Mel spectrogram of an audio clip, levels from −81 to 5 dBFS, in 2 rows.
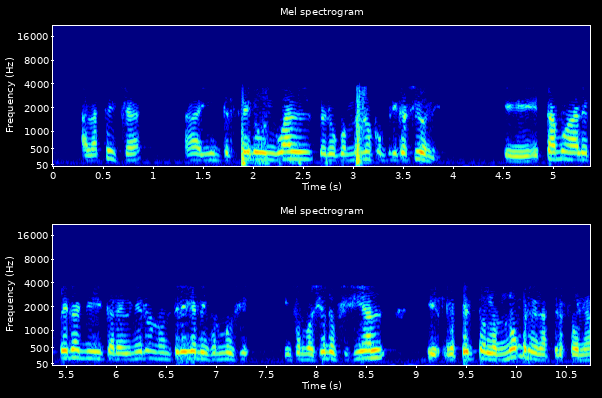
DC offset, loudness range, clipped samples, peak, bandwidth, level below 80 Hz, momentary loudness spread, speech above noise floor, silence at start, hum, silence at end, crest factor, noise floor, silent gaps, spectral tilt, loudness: under 0.1%; 2 LU; under 0.1%; -12 dBFS; 3.9 kHz; -58 dBFS; 11 LU; 43 dB; 0.3 s; none; 0 s; 18 dB; -73 dBFS; none; -10 dB/octave; -31 LUFS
